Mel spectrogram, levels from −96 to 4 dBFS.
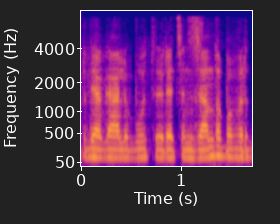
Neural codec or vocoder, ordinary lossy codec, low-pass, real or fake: none; AAC, 32 kbps; 7.2 kHz; real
